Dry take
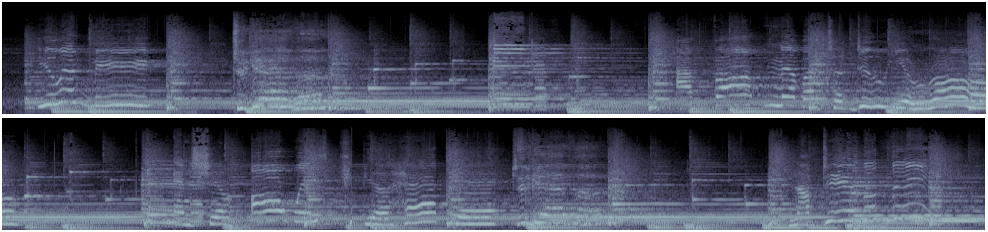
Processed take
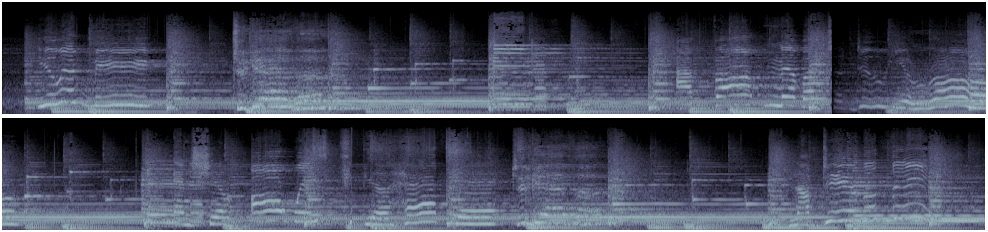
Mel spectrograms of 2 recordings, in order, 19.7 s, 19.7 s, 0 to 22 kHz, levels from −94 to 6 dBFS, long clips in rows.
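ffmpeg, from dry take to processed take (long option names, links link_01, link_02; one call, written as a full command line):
ffmpeg -i in.wav -filter_complex "[0:a]asettb=1/sr,asplit=3[link_01][link_02][link_03];[link_01]atrim=end=12.944[link_04];[link_02]atrim=start=12.94:end=14.53,asetpts=PTS-STARTPTS,afade=type=in:duration=0.004:curve=qsin,afade=type=out:start_time=1.586:duration=0.004:curve=qsin,highshelf=frequency=5800:width_type=q:width=1.5:gain=8.5[link_05];[link_03]atrim=start=14.526[link_06];[link_04][link_05]acrossfade=duration=0.004:curve1=hsin:curve2=qsin[link_07];[link_07][link_06]acrossfade=duration=0.004:curve1=qsin:curve2=hsin,asplit=2[link_08][link_09];[link_08]atrim=end=8.29,asetpts=PTS-STARTPTS,afade=type=out:start_time=8.286:duration=0.004:curve=hsin[link_10];[link_09]atrim=start=8.29,asetpts=PTS-STARTPTS,afade=type=in:duration=1.46[link_11];[link_10][link_11]concat=n=2:v=0:a=1" out.wav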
